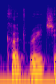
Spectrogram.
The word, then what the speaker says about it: Coatbridge: Alors Airdrie, Coatbridge et Greenock. C'est ça, je les prononce sans doute assez mal, mais je vais vous laisser le faire peut-être. – Non, non, c'est très bien prononcé.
